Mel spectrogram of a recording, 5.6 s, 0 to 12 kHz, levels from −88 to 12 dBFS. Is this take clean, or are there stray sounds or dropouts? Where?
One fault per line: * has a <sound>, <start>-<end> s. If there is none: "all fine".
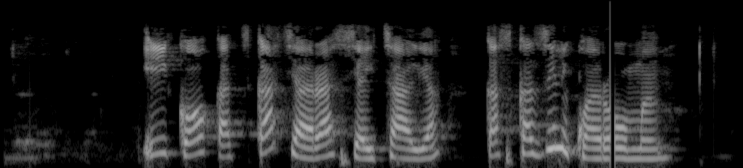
* has a dropout, 4.6-4.6 s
